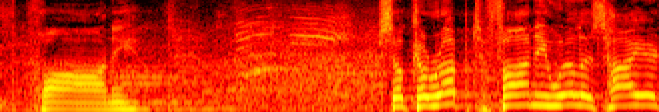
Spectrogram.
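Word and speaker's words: Fani: fny well it's now even though it's I believe it's spelled f a ni I to my way of thinking that's Fanny but when she became the district attorney I think she put a little emphasis on the U fny so corrupt fonnie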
